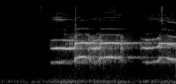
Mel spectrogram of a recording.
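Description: A rooster crows once, loud and close, its call rising and holding in a drawn-out cock-a-doodle-doo among a flock of farm chickens.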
